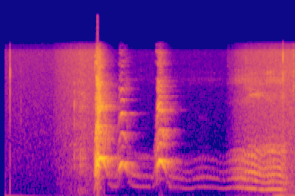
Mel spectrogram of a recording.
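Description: Cavalier King Charles Spaniel barking sharply twice, then giving a long, low growl that swells near the end: angry vocalising aimed at its owner.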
